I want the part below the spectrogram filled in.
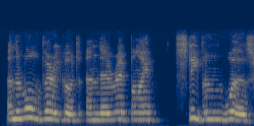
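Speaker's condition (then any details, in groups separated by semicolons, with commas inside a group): Cerebral palsy; quadriplegia, wheelchair user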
